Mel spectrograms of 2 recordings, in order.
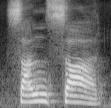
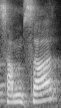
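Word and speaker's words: संसार: Sansar. It's not samsar. It is sansar. Sansar.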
